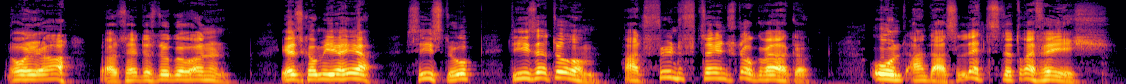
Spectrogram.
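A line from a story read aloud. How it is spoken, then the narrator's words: Called out. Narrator (German): rief er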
